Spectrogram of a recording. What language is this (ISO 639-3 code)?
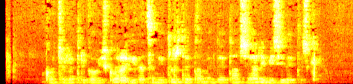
eus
